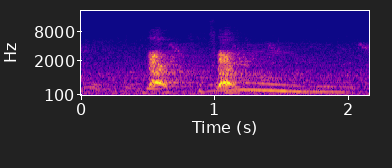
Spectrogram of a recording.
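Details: Agility Sheltie Lesya, spring 2016 course on 22 May 2016: two quick, piercing barks half a second apart, then a thin, drawn-out whistle-like tone gliding slowly downward.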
